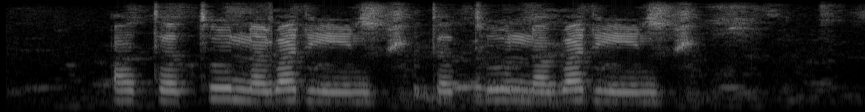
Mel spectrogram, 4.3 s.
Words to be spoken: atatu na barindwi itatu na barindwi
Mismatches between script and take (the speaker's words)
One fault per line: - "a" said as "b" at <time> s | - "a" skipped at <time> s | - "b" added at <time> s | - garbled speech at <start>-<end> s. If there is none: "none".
none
